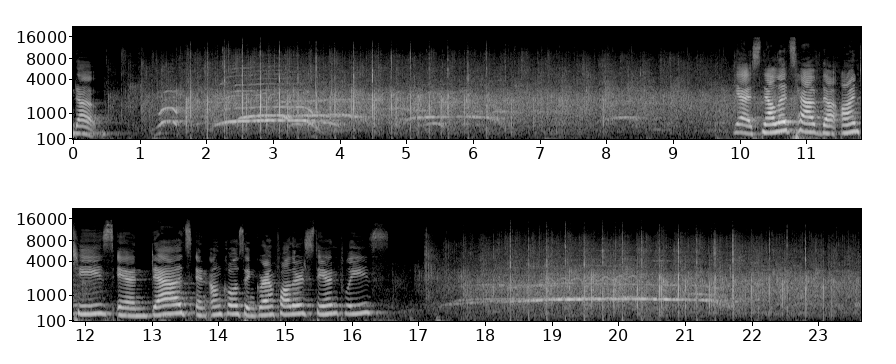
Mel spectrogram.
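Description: A large crowd chatters and cheers.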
